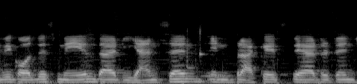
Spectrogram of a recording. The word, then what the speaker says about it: Janssen: party, okay, and we got this mail that Janssen in brackets they had written J&J is coming to campus tomorrow. Okay, so it's JANSSEN.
